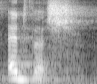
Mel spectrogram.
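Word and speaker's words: Eötvös: And every Hungarian people I met told me it's very easy, you just follow the letters. So it's Edvash. That's it? Edvash.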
